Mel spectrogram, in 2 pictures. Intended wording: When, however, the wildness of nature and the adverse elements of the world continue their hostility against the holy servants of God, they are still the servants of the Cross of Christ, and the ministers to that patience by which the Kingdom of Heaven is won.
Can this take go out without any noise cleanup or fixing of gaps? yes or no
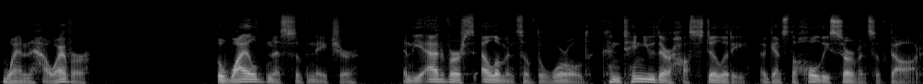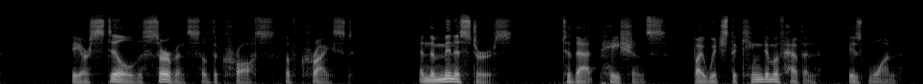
yes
